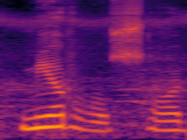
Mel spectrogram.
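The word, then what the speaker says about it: مرصادا: Di baris terakhir mirso, kasroh bertemu ro sukun itu harusnya tipis atau tarkik, tapi karena huruf selanjutnya itu huruf tebal sod, maka dibacanya menjadi bukan tarkik tapi tafhim atau tebal. Mirso, jadi ro-nya tebal.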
